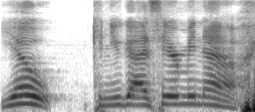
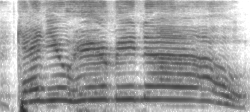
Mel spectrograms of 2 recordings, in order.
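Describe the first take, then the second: First: Said in the usual way. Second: Slow, drawn-out high wrestler taunt; Brock Lesnar voice. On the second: Retold or imitated. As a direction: stretch it out like a wrestling promo. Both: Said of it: "That's an old Brock Lesnar quote".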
